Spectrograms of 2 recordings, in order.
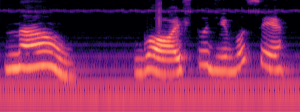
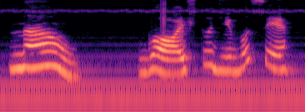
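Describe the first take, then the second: First: It is said with a pause after não. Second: The same.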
